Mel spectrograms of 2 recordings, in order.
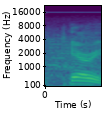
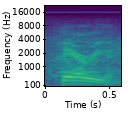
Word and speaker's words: Therian: Therian Therian yep okay I've been mispronouncing I've been saying Terry and it's Therian you pronounce the h 40 to 25 Hazen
